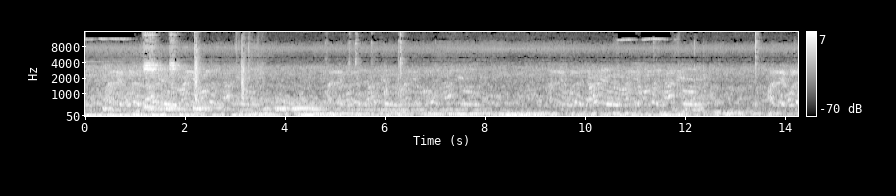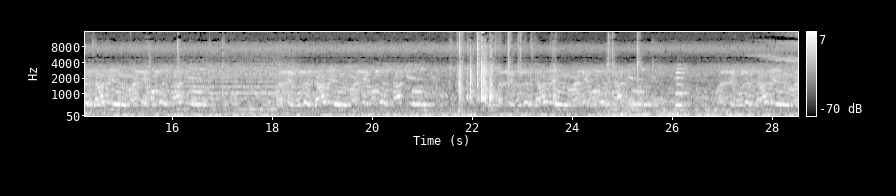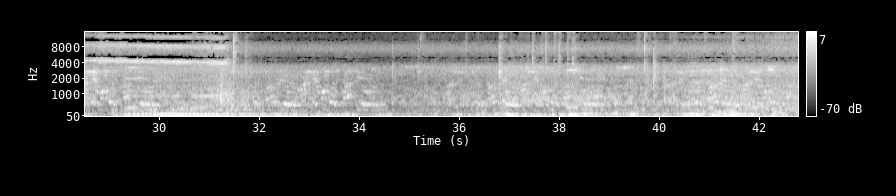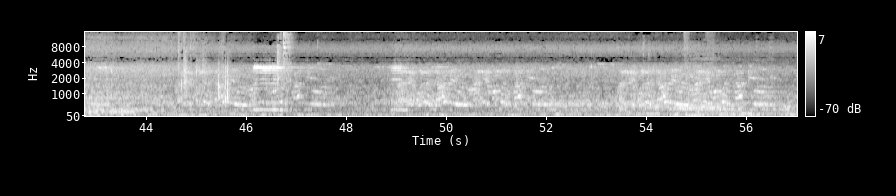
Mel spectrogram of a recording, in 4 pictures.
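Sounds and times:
voices talking: 0.0 - 17.4, 18.0 - 57.0
metal parts clicking: 4.8 - 6.6, 21.5 - 23.8, 36.7 - 38.5, 46.6 - 47.0.

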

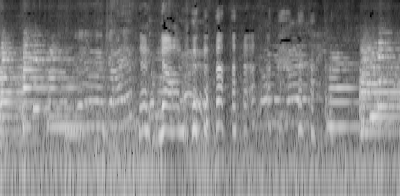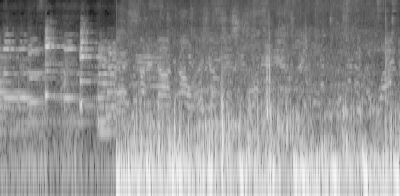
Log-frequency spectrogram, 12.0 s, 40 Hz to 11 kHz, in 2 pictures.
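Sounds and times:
steel pan melody: 0.0 - 2.3, 4.8 - 8.4
wind rumbling on microphone: 7.8 - 12.0.

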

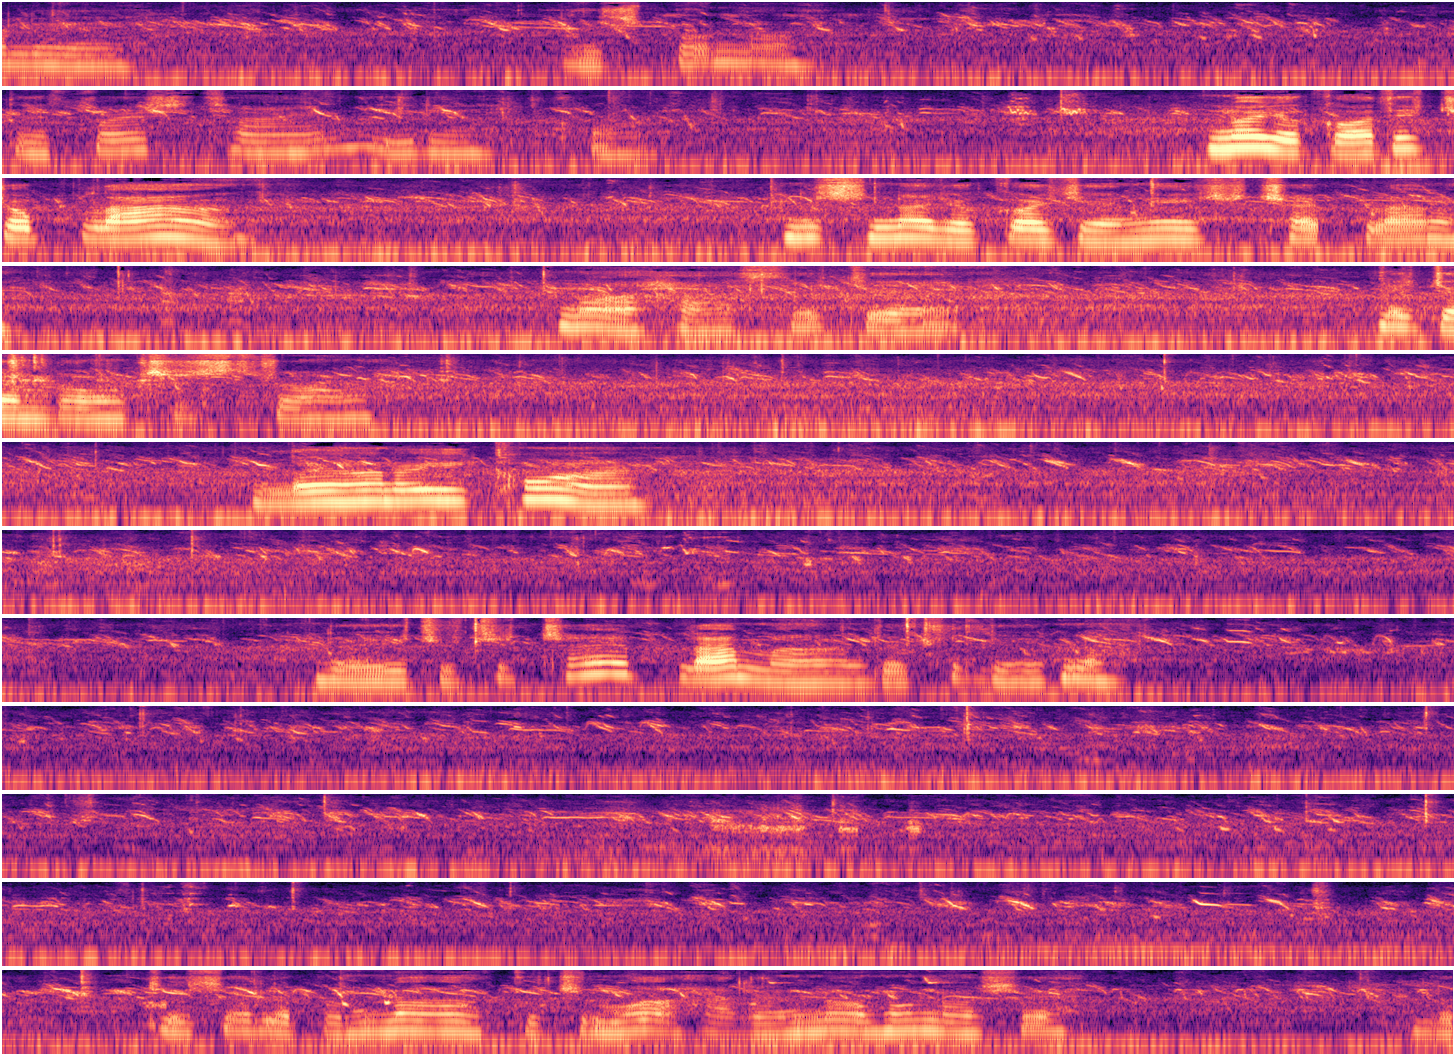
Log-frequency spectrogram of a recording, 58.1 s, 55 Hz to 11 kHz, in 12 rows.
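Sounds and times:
beaks pecking grain and bucket: 0.0 - 58.0
chicks chirping and clucking: 0.0 - 58.0
steady low rumble: 0.0 - 58.0.

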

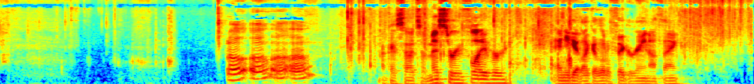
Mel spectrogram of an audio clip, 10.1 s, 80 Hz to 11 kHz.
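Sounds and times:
faint rustling and handling: 4.4 - 10.0.

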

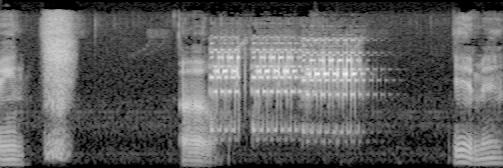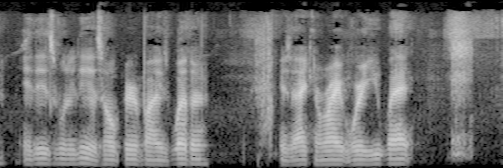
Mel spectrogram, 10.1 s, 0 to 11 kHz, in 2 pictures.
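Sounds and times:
electronic phone ringtone: 2.1 - 3.8.

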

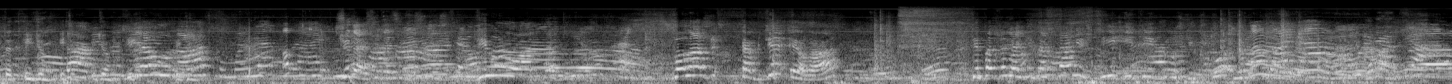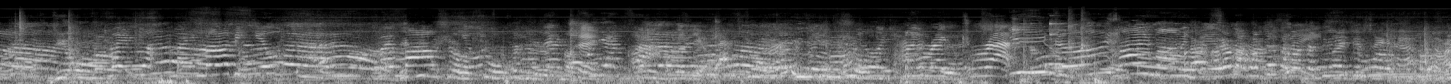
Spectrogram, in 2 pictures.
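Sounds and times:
young children chattering: 0.0 - 29.0.

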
